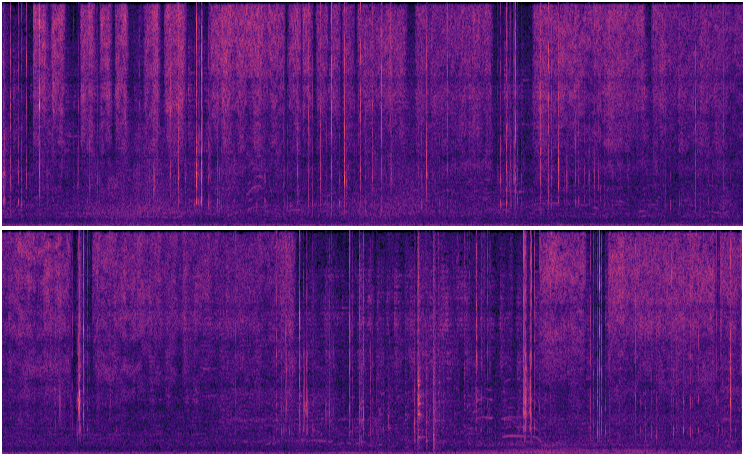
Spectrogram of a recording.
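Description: Aerosol spray-paint cans hissing in bursts, with scattered short clicks, over a steady low street rumble. A few pitched, music-like tones come in near the end.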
